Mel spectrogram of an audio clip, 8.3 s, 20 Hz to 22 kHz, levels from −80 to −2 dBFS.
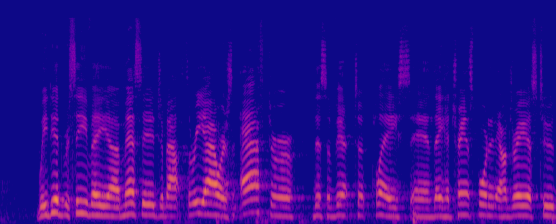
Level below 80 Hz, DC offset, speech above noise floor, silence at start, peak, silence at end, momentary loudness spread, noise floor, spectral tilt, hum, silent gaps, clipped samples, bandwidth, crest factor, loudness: -70 dBFS; under 0.1%; 36 dB; 0.55 s; -20 dBFS; 0 s; 10 LU; -74 dBFS; -5 dB/octave; none; none; under 0.1%; 16 kHz; 18 dB; -38 LUFS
